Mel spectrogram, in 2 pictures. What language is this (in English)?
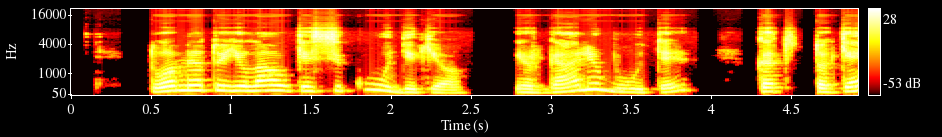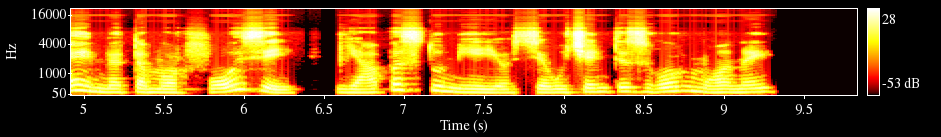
Lithuanian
